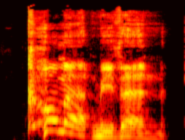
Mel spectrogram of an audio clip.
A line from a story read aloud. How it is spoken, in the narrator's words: Santocules roared with a hearty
